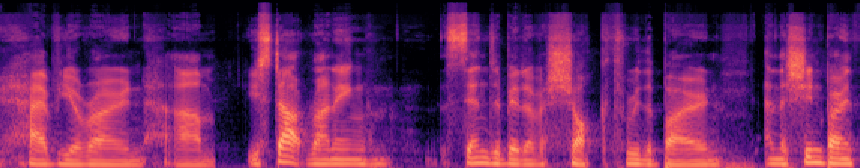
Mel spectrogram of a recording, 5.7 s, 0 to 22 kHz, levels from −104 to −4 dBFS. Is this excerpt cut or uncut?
cut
